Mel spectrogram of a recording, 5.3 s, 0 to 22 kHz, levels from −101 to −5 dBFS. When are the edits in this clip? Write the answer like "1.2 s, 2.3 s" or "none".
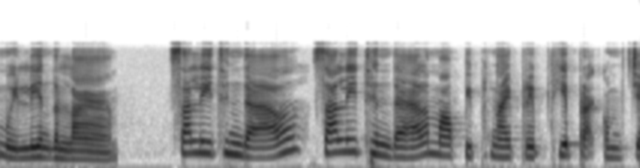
2.6 s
